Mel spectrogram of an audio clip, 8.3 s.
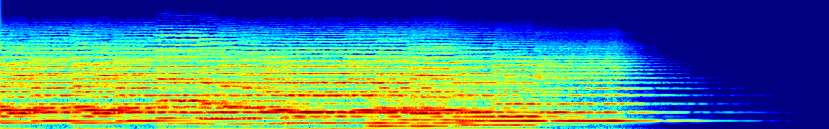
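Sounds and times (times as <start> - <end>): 
full ensemble playing: 0.1 - 5.9.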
